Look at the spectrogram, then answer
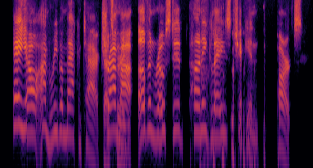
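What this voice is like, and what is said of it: High-pitched Southern female celebrity impression. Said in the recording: “Pretty good. ... you nailed the timber, the high, but she speaks a little quicker.”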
